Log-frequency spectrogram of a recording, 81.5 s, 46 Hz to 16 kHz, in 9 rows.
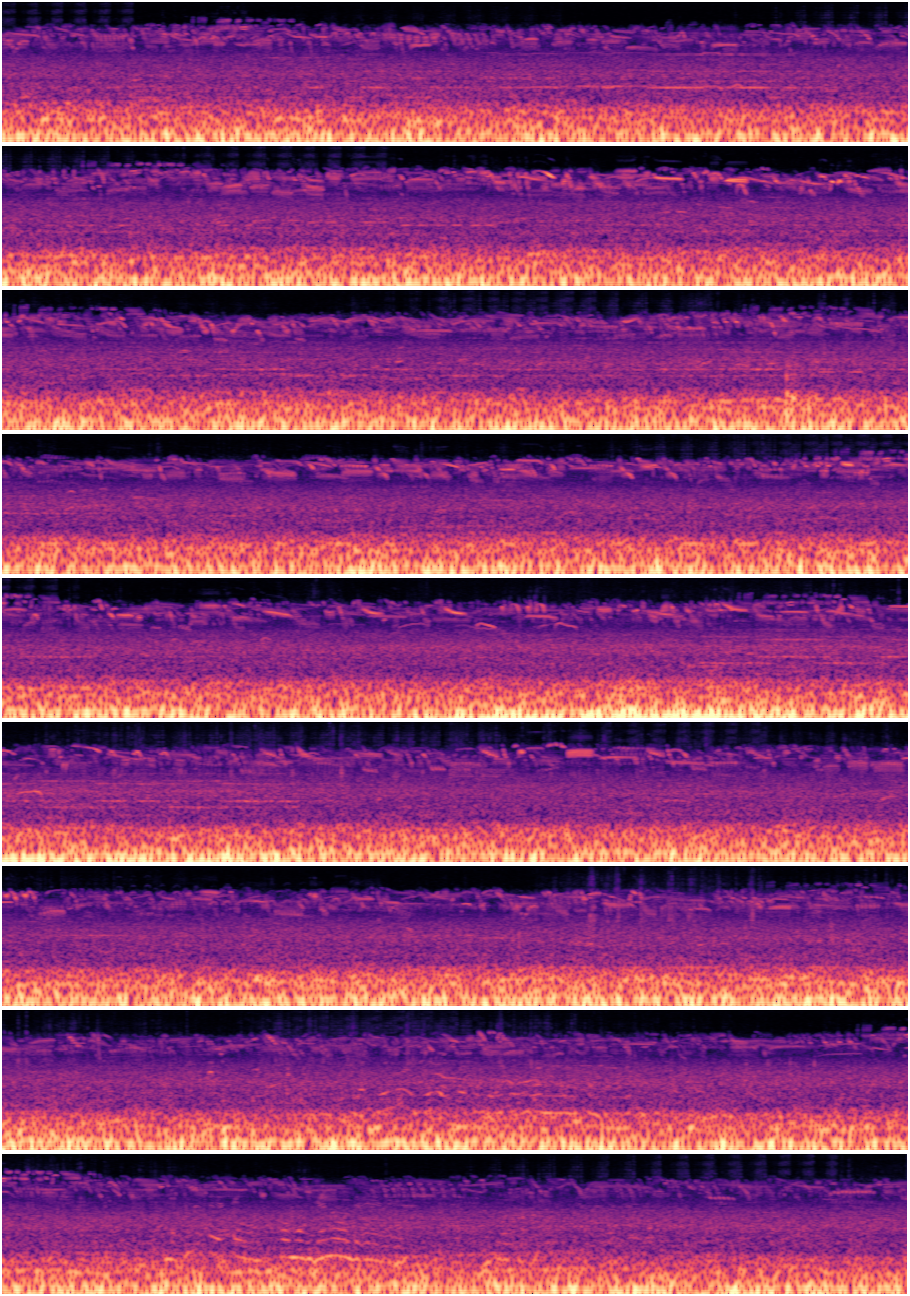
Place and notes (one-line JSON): {"title": "Tempelhofer Feld, Berlin - skylarks and others", "date": "2020-06-21 21:10:00", "description": "sunset, open meadows with high grass, Eurasian skylarks (Alauda arvensis), common kestrel (Falco tinnunculus), corn bunting (Emberiza calandra) among others. People passing-by. Various anthropophonic sounds in the distance.\n(SD702, MKH8020)", "latitude": "52.47", "longitude": "13.40", "altitude": "44", "timezone": "Europe/Berlin"}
